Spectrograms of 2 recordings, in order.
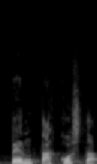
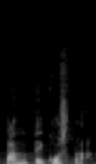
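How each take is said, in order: First: The word begins with 'pen', then 'ta'. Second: The word begins with 'pan', then 'te'. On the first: The word has a real meaning, the fiftieth day. The speaker calls it right. "Pentakosta itu ada artinya hari ke lima puluh" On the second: The word has no meaning. The speaker calls it wrong. "Kalau Pantekosta itu tidak ada arti"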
